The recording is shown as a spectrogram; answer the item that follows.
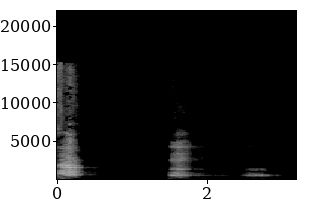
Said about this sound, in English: Take a deep breath. Deep breath in.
